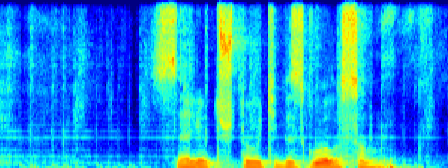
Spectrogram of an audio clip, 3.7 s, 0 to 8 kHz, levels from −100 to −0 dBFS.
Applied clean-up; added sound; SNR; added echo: neural separator model SepFormer DNS4.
